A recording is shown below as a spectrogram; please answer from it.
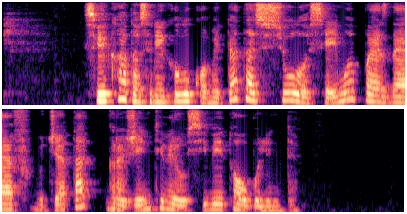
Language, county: Lithuanian, Vilnius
